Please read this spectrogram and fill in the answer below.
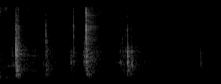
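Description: About five light, sharp clicks, irregularly spaced, over the first second and a half.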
